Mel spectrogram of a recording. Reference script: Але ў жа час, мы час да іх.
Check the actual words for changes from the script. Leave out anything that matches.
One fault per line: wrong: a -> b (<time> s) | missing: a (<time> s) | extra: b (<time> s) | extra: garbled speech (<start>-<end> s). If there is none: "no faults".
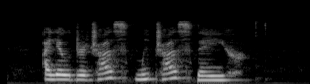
no faults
